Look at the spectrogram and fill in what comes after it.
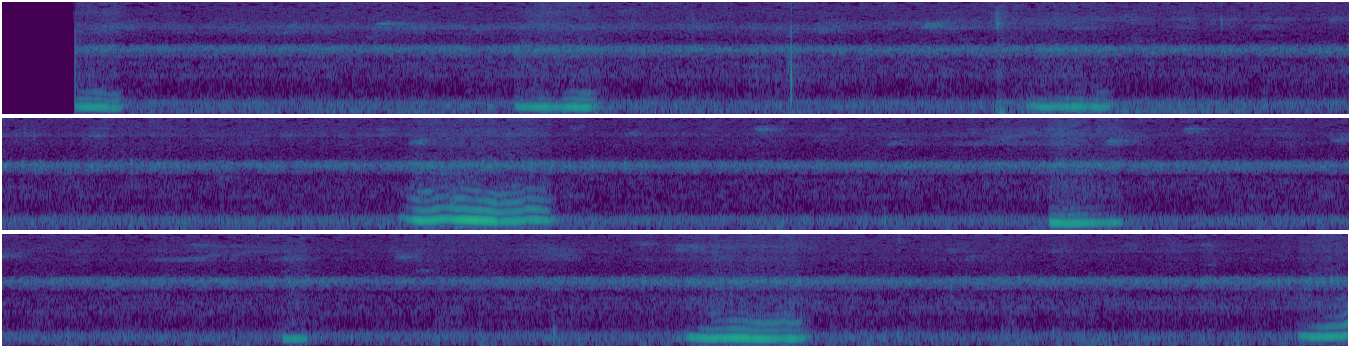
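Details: Ginger (orange) cat sleeping, giving short, soft, whistling snores at irregular intervals over a steady room hum; light snoring.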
